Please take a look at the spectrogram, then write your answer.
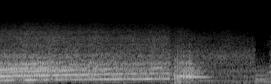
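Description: A tuned 400 hp Audi RS3 accelerates, its engine holding a loud, steady droning tone that dips and eases off toward the end.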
